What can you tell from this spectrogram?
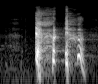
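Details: Adult woman coughing during a conference speech: two harsh coughs in quick succession, each a sharp burst with a short voiced, throaty tail, against a quiet background.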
